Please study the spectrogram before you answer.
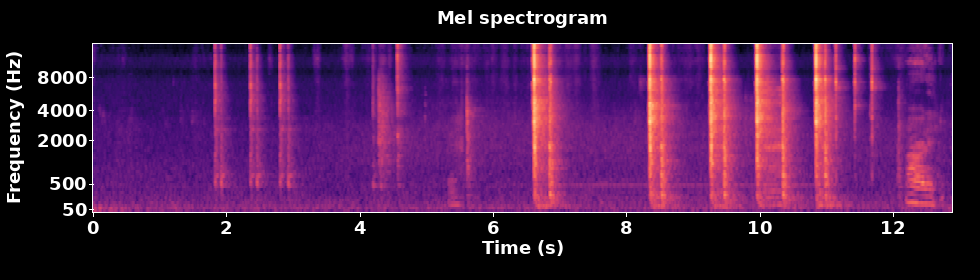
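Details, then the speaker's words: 1947 Willys CJ2A after nearly a decade sitting, on jump box: sharp single clicks at each key turn, engine never turns over; solenoid seems to work but starter doesn't, suspected bad, stuck or jammed in flywheel. "All right. Turned off. That actually acted like that starter was stuck then. Or maybe it's bound up. Maybe it's jammed into the flywheel."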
